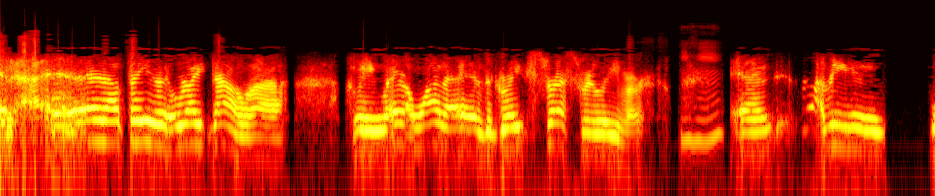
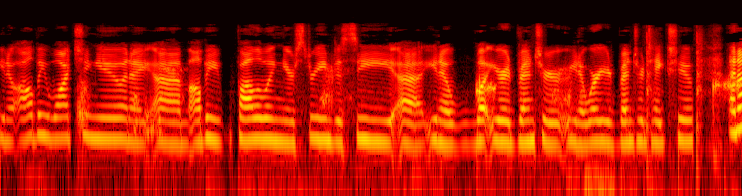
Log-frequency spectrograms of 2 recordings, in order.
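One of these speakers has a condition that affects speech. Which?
The first: cerebral palsy; present since birth.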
